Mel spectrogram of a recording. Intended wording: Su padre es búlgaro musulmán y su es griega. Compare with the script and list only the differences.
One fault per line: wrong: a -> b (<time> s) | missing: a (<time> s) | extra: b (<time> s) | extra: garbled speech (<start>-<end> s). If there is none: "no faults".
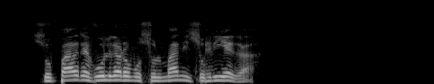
no faults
